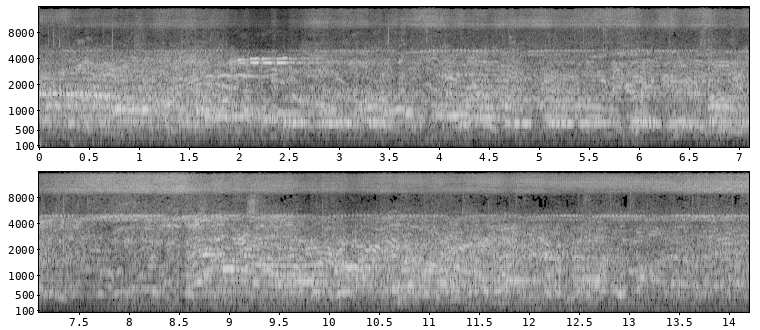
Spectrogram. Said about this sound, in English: But good old soccer, football. This is my first time seeing that. We'll fade out with that, the sound of soccer jubilance.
